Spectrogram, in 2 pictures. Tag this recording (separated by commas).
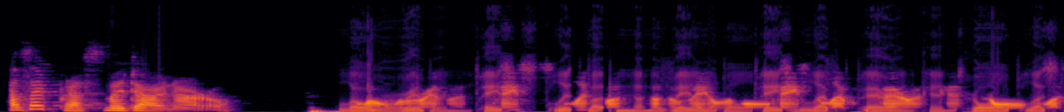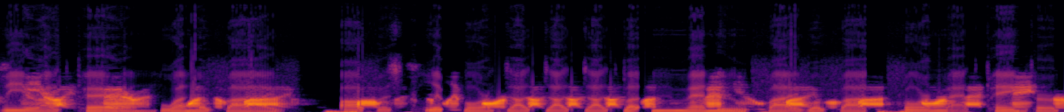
Speech, inside a small room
